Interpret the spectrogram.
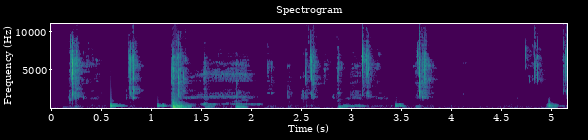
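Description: A person chewing food with the mouth close to the microphone: irregular wet mouth clicks and smacks, the loudest about a second in.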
